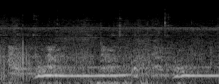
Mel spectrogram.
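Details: Young dog Lillie, out hunting on an evening with Dynomite and 14-year-old Sadie, bawls after treeing. Two sustained, even-pitched howling notes follow each other quickly, with a short break between them.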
